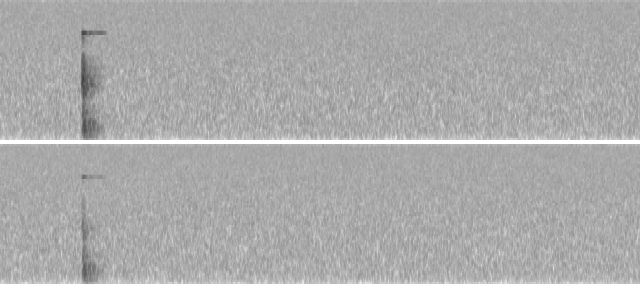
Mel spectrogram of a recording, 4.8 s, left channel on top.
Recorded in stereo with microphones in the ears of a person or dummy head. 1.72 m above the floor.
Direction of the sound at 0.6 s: 50° left (ahead or behind).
